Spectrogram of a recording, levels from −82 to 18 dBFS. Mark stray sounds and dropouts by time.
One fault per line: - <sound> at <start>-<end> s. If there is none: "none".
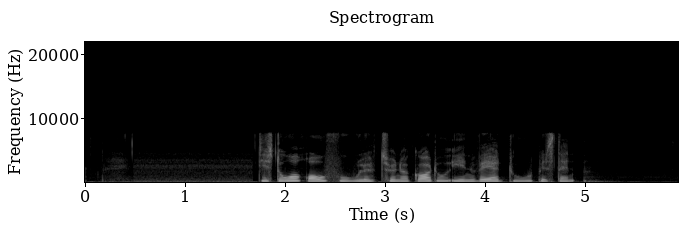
none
